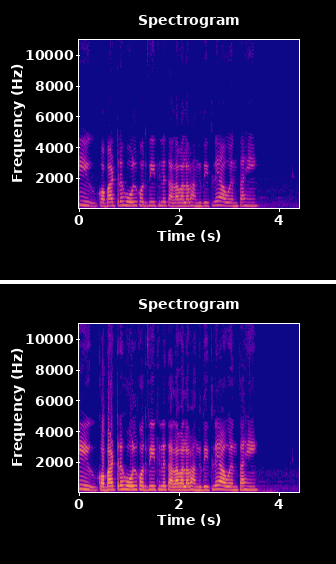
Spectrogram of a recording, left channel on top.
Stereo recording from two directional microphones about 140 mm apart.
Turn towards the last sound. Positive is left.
turn(degrees=-35)  # may be behind; listen again after turning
